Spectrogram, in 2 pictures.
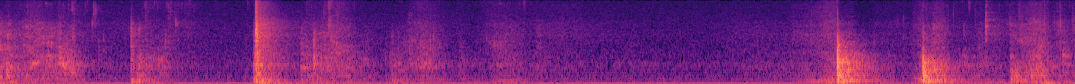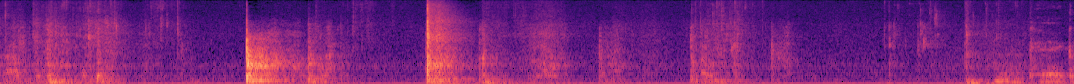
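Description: A knife cuts steaks from a beef sirloin tip on a board, giving scattered sharp knocks and thuds at irregular intervals over a quiet background, close by.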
